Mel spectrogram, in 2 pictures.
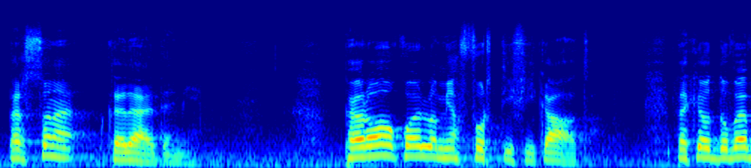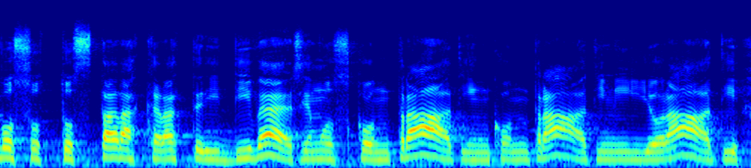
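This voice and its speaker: A pastor preaching a livestreamed sermon in church, asking rhetorical questions and quoting scripture. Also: male voice, high-pitched, a little mellow.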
